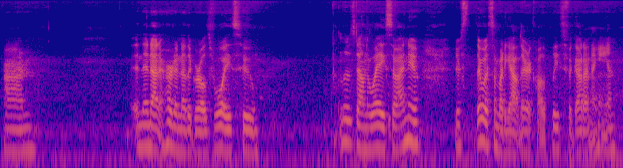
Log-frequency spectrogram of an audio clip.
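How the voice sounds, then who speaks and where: A woman tells a casual, unhurried story while eating, pausing to chew and sometimes talking with her mouth full, with emphatic retelling. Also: sits low, fairly even intonation, gravelly, noisy background. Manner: unhurried, conversational, emphatic retelling with quoted exchanges. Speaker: mukbang vlogger.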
